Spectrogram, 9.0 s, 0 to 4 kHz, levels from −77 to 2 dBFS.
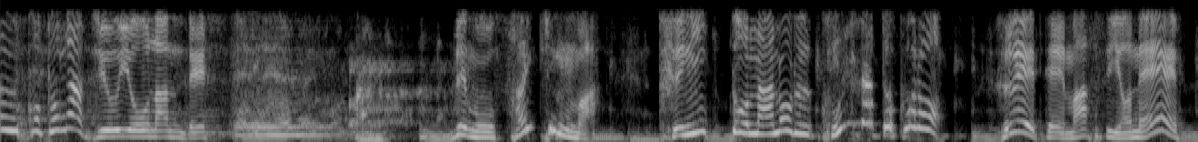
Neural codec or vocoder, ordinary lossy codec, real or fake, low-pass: codec, 16 kHz, 4 kbps, FunCodec, trained on LibriTTS, 50 frames a second; none; fake; 3.6 kHz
